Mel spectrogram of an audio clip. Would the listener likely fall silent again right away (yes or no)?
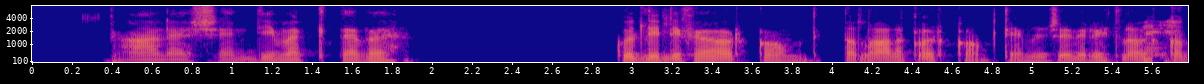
no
